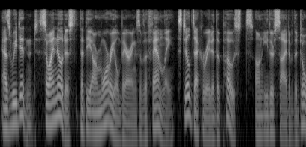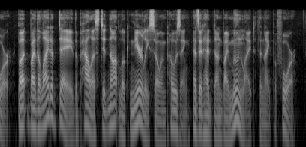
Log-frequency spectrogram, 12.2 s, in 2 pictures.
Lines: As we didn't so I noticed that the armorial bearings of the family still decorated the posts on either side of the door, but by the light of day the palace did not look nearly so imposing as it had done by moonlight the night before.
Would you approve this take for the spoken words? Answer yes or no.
yes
